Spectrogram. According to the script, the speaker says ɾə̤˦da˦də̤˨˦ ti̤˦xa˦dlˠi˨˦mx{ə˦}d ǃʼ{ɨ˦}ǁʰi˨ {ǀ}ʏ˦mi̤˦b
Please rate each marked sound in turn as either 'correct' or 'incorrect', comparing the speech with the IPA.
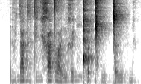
incorrect, incorrect, correct

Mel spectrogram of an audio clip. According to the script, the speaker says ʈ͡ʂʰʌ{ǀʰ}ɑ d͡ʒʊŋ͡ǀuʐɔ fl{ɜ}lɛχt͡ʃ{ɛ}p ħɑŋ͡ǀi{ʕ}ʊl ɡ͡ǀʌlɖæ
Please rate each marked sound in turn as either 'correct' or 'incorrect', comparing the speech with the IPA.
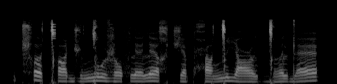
correct, incorrect, incorrect, correct

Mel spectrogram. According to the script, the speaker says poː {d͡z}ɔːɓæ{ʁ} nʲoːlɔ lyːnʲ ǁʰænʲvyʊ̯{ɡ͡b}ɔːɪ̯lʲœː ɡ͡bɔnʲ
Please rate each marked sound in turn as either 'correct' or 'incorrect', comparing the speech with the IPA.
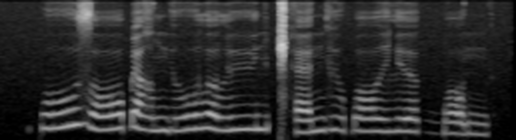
incorrect, correct, incorrect

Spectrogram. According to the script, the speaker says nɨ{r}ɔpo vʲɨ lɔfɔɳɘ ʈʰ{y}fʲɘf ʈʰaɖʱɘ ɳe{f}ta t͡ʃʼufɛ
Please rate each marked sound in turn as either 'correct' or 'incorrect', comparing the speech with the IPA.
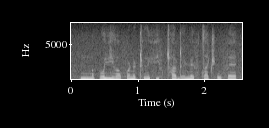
incorrect, incorrect, correct

